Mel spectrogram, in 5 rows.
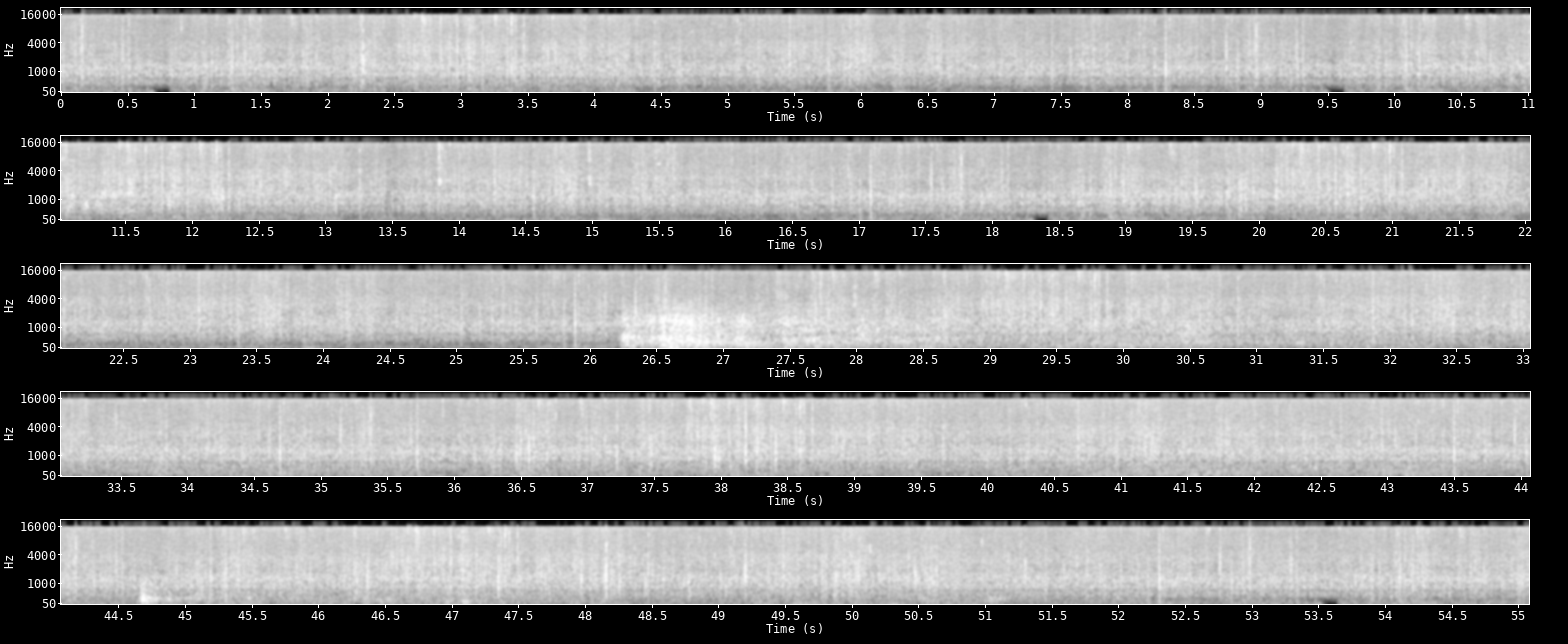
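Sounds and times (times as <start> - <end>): heavy rain falling: 0.0 - 55.0
thunder clap rumbling: 9.9 - 23.4, 25.7 - 52.3.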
